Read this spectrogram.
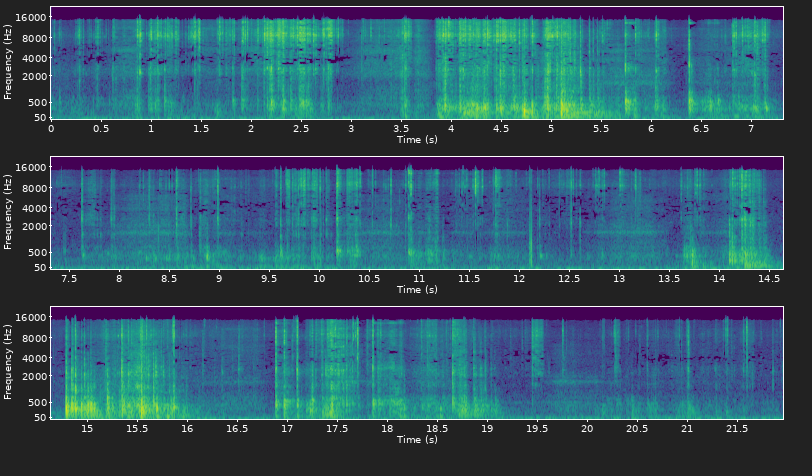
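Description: Metal pliers click and scrape as a hook is worked loose from a fish.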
